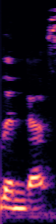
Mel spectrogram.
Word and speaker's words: Linda: challenge people to say Linda instead of Linda.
